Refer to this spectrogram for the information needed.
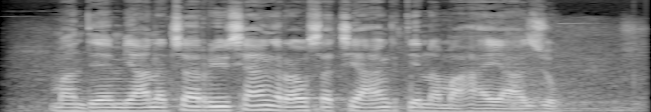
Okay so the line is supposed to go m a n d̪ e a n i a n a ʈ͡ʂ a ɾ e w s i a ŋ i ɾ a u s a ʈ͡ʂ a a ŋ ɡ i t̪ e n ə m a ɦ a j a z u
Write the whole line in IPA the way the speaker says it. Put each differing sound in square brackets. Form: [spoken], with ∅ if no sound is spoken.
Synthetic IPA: m a n d̪ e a [m] i a n a ʈ͡ʂ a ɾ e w s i a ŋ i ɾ a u s a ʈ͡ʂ [i] a ŋ ɡ i t̪ e n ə m a ɦ a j a z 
